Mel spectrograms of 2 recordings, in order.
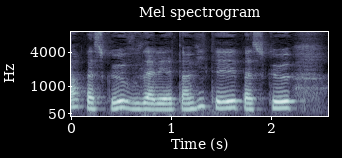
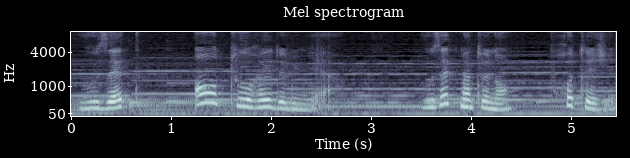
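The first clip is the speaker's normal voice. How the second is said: guided meditation; 5 dB quieter than usual. Acted. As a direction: guide them gently into calm.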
